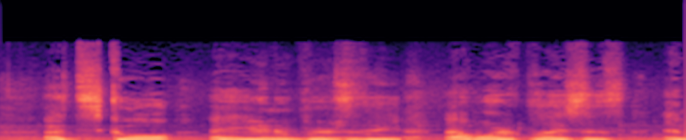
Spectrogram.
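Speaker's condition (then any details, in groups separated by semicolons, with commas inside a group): Cerebral palsy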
